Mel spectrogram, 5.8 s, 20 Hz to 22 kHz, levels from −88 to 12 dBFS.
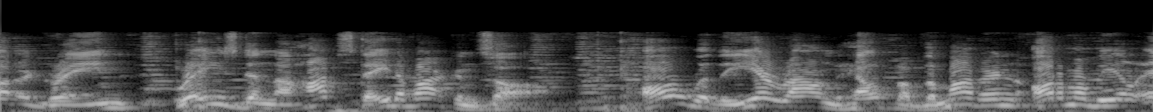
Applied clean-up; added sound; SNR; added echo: classical method log-MMSE.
